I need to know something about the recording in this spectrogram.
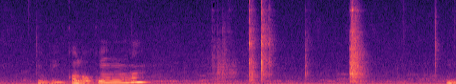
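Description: Small glass beads click softly against a needle.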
